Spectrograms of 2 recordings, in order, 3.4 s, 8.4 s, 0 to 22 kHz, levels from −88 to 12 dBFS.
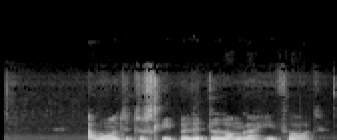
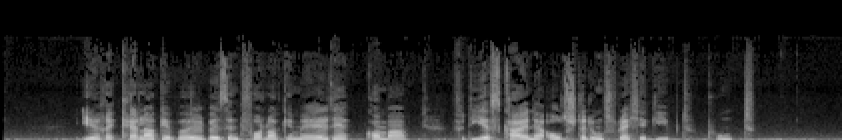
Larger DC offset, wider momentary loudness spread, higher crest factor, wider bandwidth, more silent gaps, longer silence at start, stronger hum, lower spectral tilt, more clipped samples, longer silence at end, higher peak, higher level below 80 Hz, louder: neither; second, 8 LU vs 12 LU; about the same, 14 dB vs 16 dB; second, 12 kHz vs 15 kHz; neither; first, 0.85 s vs 0.05 s; neither; about the same, -5.5 dB/octave vs -5 dB/octave; neither; first, 0.3 s vs 0 s; about the same, 0 dBFS vs -2 dBFS; second, -56 dBFS vs -38 dBFS; first, -14 LUFS vs -17 LUFS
